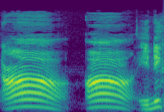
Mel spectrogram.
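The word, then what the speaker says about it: ع: Karena karena pengucapan ain itu a aa bisa dibayangkan ya, bukan a a tapi aa ujungnya seperti hamzah ya. Karena ee untuk huruf ain ini penekanan ee katup epiglotisnya itu di awal.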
